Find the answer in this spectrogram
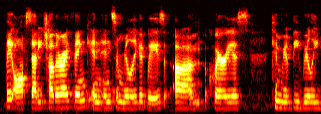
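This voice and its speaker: A woman with a New York accent, fairly low in pitch, fairly slow, with monotone, flat intonation. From New York City. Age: 20s. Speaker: tarot reader and YouTuber. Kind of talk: casual live stream chat. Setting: live stream. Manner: hesitant, many fillers.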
